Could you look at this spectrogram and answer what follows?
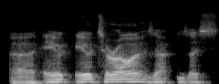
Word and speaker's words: Aotearoa: Aotearoa, did I say it right?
